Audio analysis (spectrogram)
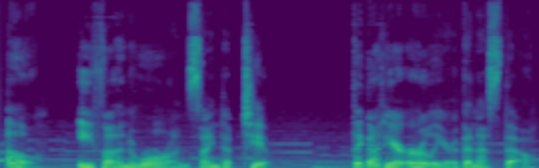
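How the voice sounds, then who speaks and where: Friendly game companion, easygoing, slightly low, lively intonation, faint music. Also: female voice, moderate pace. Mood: relaxed, friendly. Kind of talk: animated game voice acting.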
